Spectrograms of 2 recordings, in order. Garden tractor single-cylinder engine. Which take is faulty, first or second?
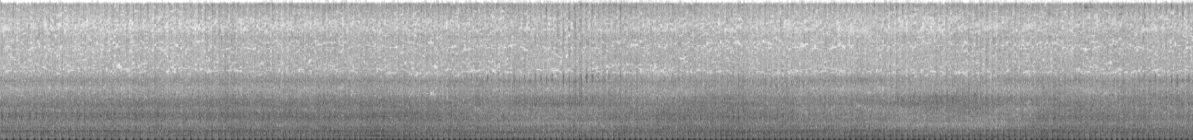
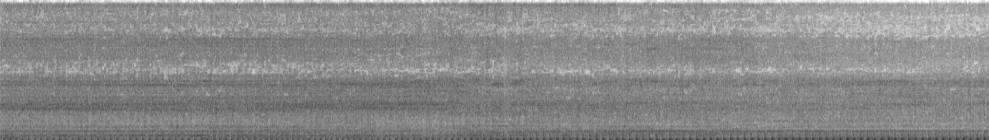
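second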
